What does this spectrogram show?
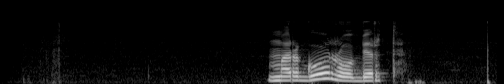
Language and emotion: Russian, neutral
